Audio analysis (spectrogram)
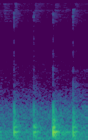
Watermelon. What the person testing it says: it's definitely got a good thump to it that sounds Hollow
